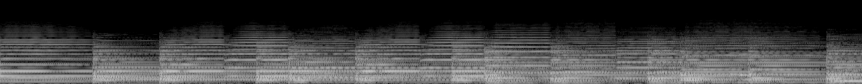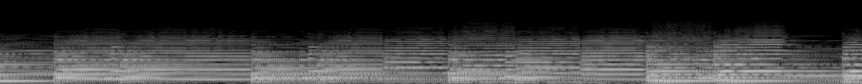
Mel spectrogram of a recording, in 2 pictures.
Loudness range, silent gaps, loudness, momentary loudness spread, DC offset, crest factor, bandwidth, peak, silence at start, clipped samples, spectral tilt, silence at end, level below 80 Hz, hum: 3 LU; none; -21 LUFS; 6 LU; under 0.1%; 16 dB; 8.4 kHz; -4 dBFS; 0 s; under 0.1%; -8 dB/octave; 0 s; -42 dBFS; none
